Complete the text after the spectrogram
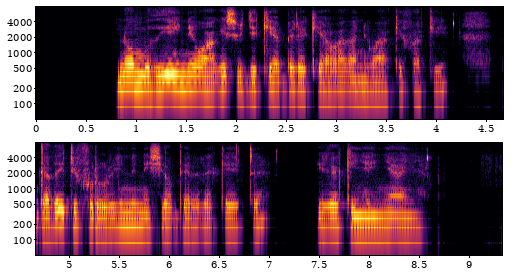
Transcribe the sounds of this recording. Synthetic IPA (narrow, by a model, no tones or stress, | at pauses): nɔmoðiainewaɣeʃud͡ʑekeabɛɾɛkeawaðaniwakefakeŋɡaðetifoɾoɾiːneneɕjɔɡɛɾɛɾɛkɛːtɛ | iɣakeɲaiɲaɲa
